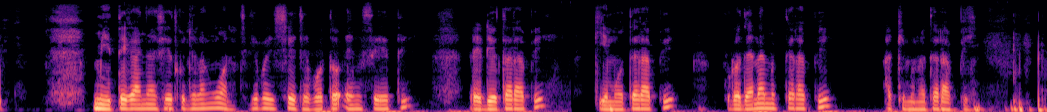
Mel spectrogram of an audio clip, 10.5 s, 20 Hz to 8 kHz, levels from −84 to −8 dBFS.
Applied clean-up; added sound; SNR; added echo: neural mask model Resemble Enhance denoiser.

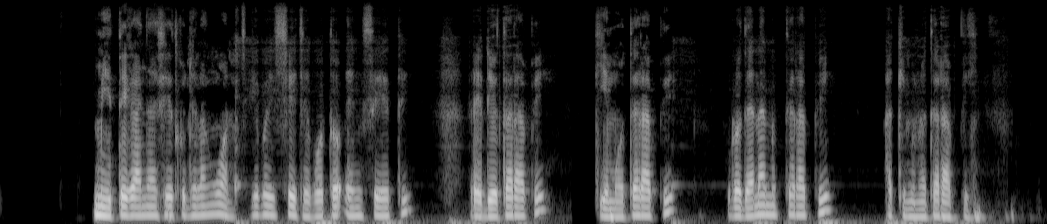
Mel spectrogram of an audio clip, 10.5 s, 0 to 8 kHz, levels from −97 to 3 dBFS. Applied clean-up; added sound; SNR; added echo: neural mask model DeepFilterNet 3.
